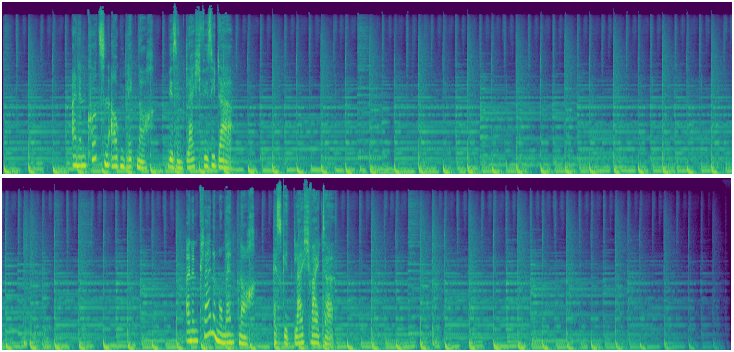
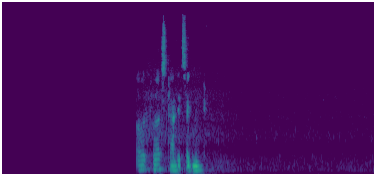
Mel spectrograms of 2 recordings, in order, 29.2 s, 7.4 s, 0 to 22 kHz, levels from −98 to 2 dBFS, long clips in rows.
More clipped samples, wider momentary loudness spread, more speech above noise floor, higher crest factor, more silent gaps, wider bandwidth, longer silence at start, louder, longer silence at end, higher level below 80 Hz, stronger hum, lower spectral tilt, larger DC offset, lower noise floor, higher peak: neither; about the same, 14 LU vs 13 LU; second, 31 dB vs 42 dB; second, 18 dB vs 24 dB; neither; first, 18 kHz vs 11 kHz; second, 0.05 s vs 2.7 s; first, -18 LUFS vs -45 LUFS; second, 0.25 s vs 3.4 s; first, -24 dBFS vs -82 dBFS; neither; about the same, -5 dB/octave vs -4.5 dB/octave; neither; second, -43 dBFS vs -87 dBFS; first, 0 dBFS vs -28 dBFS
